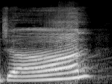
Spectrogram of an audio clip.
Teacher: یہاں پر جا کو 5 الف کے برابر کھینچیں گے، نون کے ساتھ ملاتے ہوئے نون پر تشدید ہے، دیر بھی لگائیں گے. جان نون زبر نا جان وخلق الجان.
